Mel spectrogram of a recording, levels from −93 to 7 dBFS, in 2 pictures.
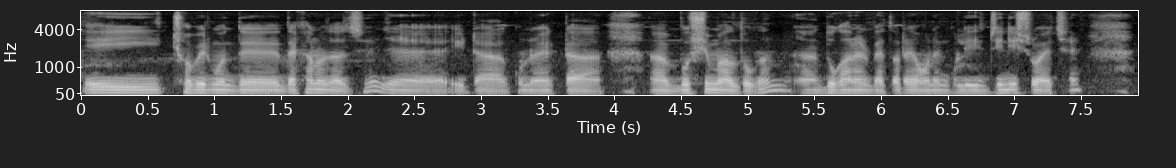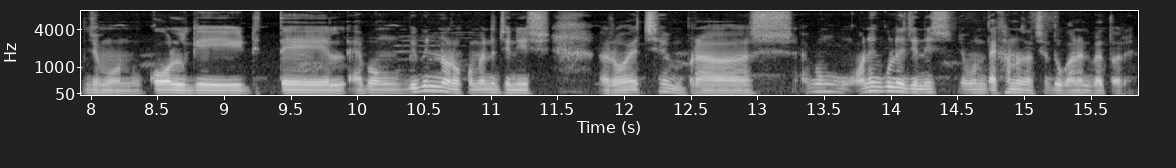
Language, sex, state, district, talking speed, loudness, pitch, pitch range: Bengali, male, Tripura, West Tripura, 135 wpm, -18 LUFS, 95 Hz, 90-105 Hz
